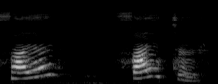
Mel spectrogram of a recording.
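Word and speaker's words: firefighter: قبل ما نقول اسمه، الجي والإتش دول ما بنطقهمش خالص، ماشي؟ يلا نقراهم بقى. فاير فايتر، فاير فايتر، فاير فايتر.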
